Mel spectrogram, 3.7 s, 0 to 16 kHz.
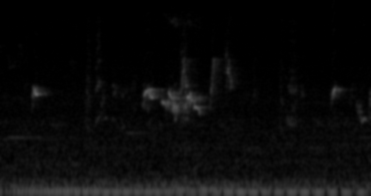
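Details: Red-whiskered bulbul used as a trapping decoy, 8 October 2016: one brief whistled note, then a tumbling cluster of bright warbled notes, then a final short whistle, over low rumbling background noise.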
